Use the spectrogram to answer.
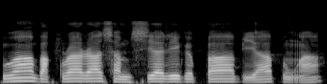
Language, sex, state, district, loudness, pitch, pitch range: Garo, male, Meghalaya, West Garo Hills, -18 LUFS, 130 Hz, 115-140 Hz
